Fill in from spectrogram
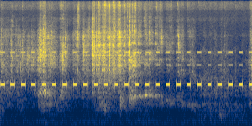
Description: Evenly repeated beeps, with the noise of a restroom. There is no code.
